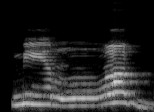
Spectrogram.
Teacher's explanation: تو یہاں پر بھی وہی کنڈیشن ہے، میم را زیر مر، میم کو ہم نے را کے ساتھ ملا دیا ہے، ادغام کیا ہے، لیکن غنہ نہیں کرنا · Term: ادغام بلا غنہ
